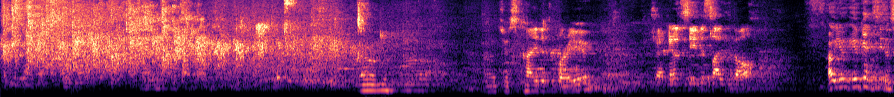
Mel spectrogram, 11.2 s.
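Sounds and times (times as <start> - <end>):
audience applause: 0.0 - 4.8
speech: 4.5 - 5.5, 6.1 - 9.5, 10.3 - 11.1.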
